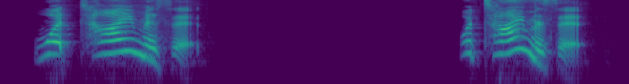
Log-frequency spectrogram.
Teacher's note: in this question we stress what and time then use a falling intonation at the end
